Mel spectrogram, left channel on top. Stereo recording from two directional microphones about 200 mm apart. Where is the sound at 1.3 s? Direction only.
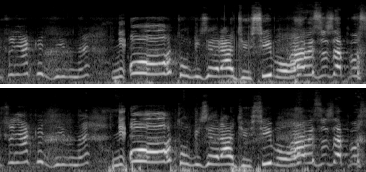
10° left (ahead or behind).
